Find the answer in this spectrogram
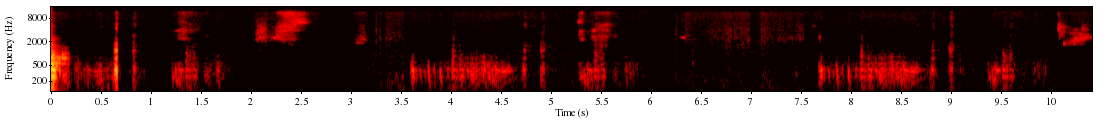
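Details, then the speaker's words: Lung sound library recording of crackles: breath sounds with fine crackling pops during each breath, typically heard at the lung bases. Finer crackles suggest more fluid. "so if you hear these crackles uh be concerned your flute your your most likely hear the hear these sounds at the bases especially if you hear them fine"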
